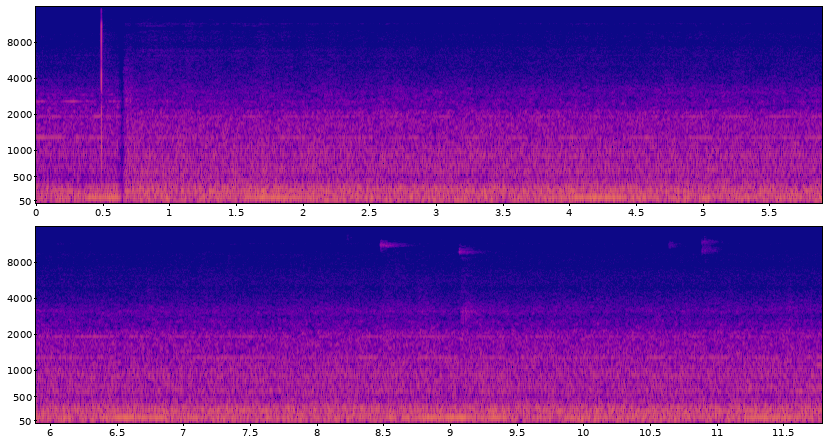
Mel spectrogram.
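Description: Steady low rumble of airport apron noise, with a deep hum that swells and fades every second or two. A short click about half a second in.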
